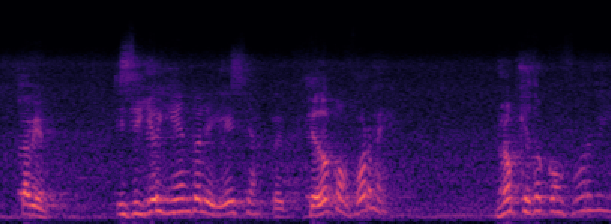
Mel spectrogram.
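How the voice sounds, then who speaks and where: A male pastor preaching with a high, lifted voice, telling stories and acting out the people in them. The sound rings around an echoey church hall. A faint hum of noise sits underneath. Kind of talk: sermon.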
